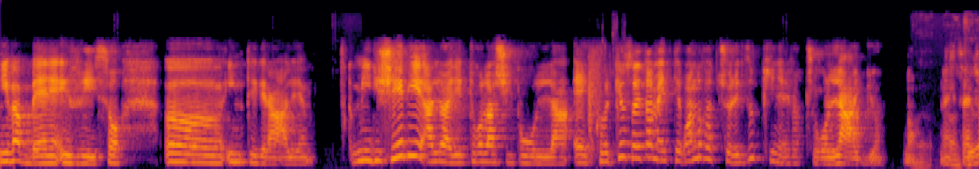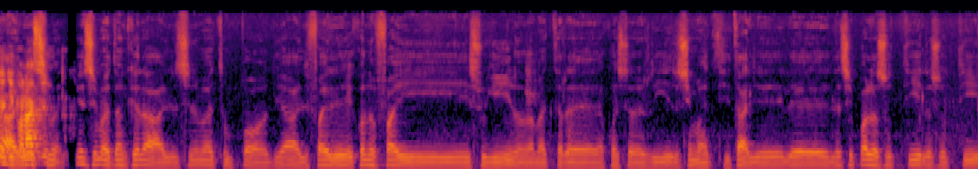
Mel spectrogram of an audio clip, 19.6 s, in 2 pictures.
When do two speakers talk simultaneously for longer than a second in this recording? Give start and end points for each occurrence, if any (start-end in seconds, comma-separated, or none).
9.1-10.4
